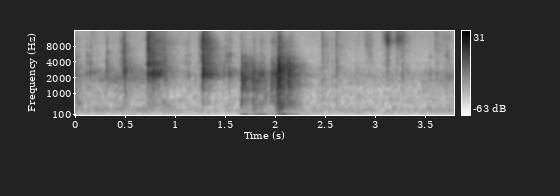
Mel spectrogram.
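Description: Scissors snip through tape for an eye-makeup tape method, making several sharp, close cuts in quick succession. Crisp metallic clicks sound alone, with short pauses between them.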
